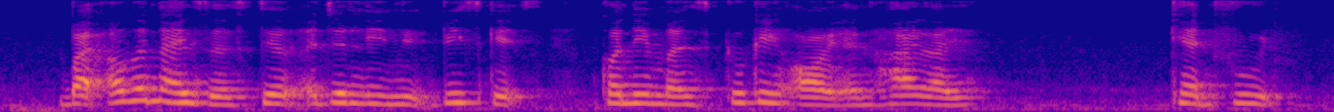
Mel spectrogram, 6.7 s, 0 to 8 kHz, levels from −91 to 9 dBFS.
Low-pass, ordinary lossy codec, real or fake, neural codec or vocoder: none; none; fake; codec, 16 kHz, 16 kbps, FreqCodec, smaller model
